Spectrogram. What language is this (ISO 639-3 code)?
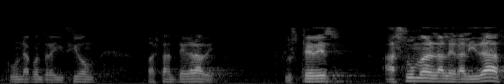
spa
